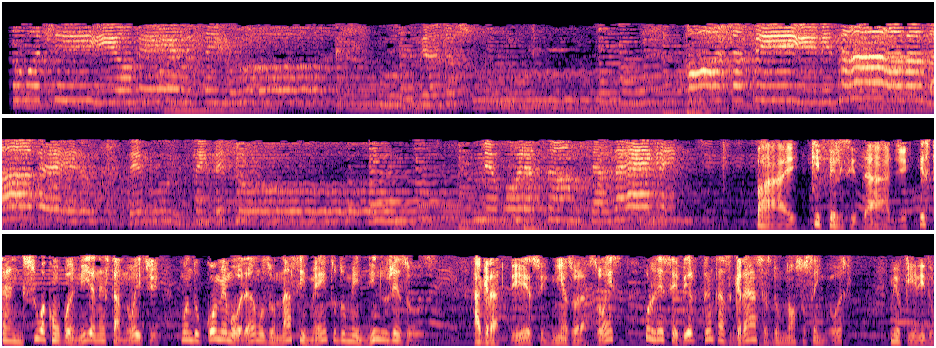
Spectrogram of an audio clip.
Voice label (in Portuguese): NATAL E ANO NOVO PARA PAI, masc; Telemensagens; Misto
